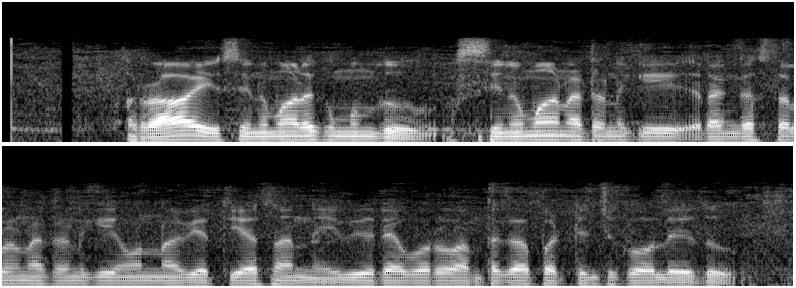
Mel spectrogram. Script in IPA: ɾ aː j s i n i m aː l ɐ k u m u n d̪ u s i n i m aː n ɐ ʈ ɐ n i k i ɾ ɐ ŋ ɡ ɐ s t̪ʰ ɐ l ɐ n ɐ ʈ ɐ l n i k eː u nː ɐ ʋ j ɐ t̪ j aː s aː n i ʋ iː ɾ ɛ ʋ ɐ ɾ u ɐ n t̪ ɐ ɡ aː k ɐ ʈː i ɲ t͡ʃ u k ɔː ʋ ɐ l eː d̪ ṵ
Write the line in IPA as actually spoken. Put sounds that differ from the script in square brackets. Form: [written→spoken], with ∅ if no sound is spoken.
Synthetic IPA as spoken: ɾ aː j s i n i m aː l ɐ k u m u n d̪ u s i n i m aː n ɐ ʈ ɐ n i k i ɾ ɐ ŋ ɡ ɐ s t̪ʰ ɐ l ɐ n ɐ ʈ ɐ [l→∅] n i k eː u nː ɐ ʋ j ɐ t̪ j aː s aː [n→nː] i ʋ iː ɾ ɛ ʋ ɐ ɾ u ɐ n t̪ ɐ ɡ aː [k→p] ɐ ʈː i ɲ t͡ʃ u k ɔː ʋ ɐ l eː d̪ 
